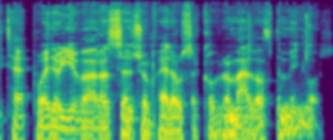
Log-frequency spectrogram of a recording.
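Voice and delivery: Spanish line recited as learned for the film; Andalusian Spanish line. Shown as a demonstration. Proving he still remembers his Spanish film line. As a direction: recite the line again from memory. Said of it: "with an Andalusian accent there".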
